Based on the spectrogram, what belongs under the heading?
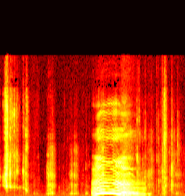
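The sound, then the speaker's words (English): Crisp crunching of an elote-flavoured corn chip being chewed in several short bursts, followed by a long, rising-and-falling appreciative hum from the eater before a few more soft chews. “I'm excited to try this, though, this elote corn chip.”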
